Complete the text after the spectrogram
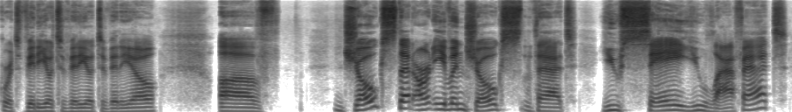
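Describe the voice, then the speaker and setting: A man's voice: medium pitch, a bit bright, no room sound, studio quality. A man giving casual reaction commentary, blunt and jaded, with some swearing. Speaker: reaction streamer.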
